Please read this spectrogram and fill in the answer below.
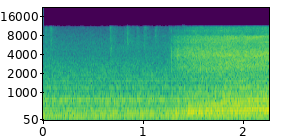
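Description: A steady low room hum, then a little over a second in a breathy hiss lasting about a second and a half, like a long breath close to the microphone.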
